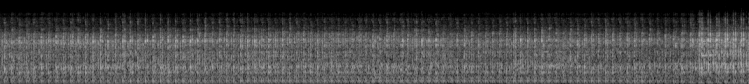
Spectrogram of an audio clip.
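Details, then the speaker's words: John Deere MC crawler after fuel system overhaul, new muffler, ignition rebuild and sanded points, moving under its own power: even, steady firing that pulls cleanly as load comes on, no misses or knocks; running properly. "And I am so happy this thing is up and running. It's moving under its own power. It's alive."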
